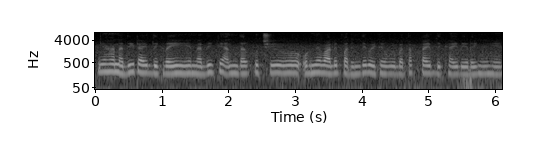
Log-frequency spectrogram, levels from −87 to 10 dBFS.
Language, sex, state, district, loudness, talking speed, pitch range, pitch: Hindi, female, Uttar Pradesh, Budaun, -35 LUFS, 205 wpm, 185-205 Hz, 195 Hz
